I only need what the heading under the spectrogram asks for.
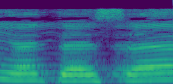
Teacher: یتسا مد متصل کا قاعدہ ہے کھینچ کر پڑھیں گے دو ڈھائی یا چار الف تک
